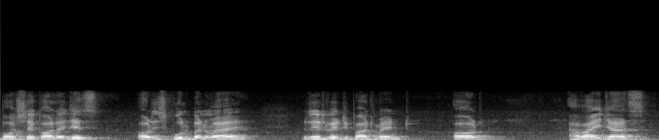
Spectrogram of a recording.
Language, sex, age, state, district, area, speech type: Urdu, male, 18-30, Bihar, Purnia, rural, spontaneous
